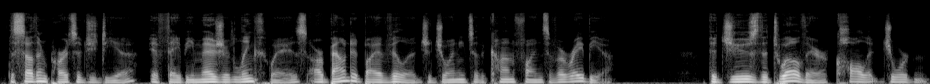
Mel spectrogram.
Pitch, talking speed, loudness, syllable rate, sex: 110 Hz, 185 wpm, -19 LUFS, 5.7 syllables/s, male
